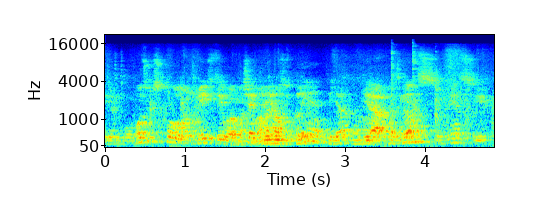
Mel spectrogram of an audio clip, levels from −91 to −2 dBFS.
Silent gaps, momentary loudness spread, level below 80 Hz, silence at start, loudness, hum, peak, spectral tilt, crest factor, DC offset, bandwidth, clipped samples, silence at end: none; 8 LU; -56 dBFS; 0 s; -24 LUFS; none; -6 dBFS; -4.5 dB/octave; 20 dB; under 0.1%; 16.5 kHz; under 0.1%; 0 s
